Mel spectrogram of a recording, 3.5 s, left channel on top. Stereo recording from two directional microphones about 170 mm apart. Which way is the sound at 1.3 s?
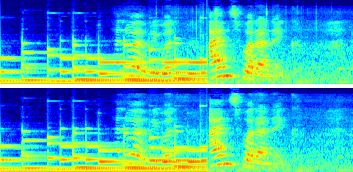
25° right (ahead or behind).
